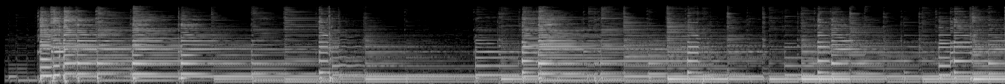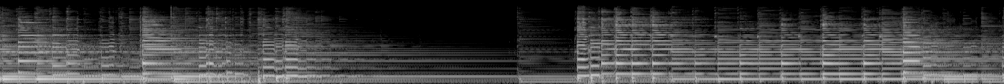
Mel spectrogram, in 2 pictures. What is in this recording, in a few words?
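Taknavaziye Setar, setar solo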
